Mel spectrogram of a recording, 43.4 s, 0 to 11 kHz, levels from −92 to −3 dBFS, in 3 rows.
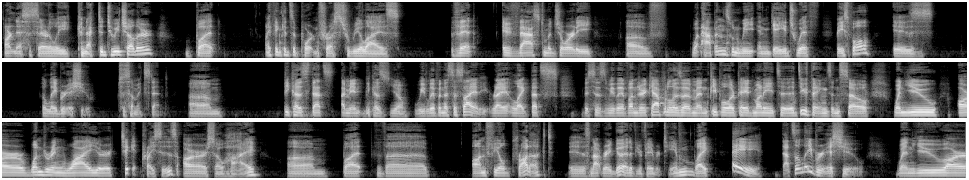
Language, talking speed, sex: English, 135 wpm, male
